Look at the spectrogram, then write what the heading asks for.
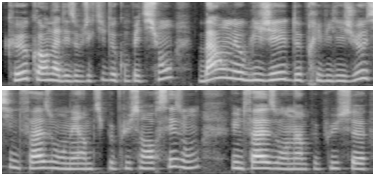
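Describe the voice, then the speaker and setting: A woman's voice: medium pitch, fast, few pauses, darkish tone. Tired chatty woman podcasting solo. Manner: chatty, many fillers, addresses listeners directly. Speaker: podcast host and fitness creator. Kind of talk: casual solo podcast talk.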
